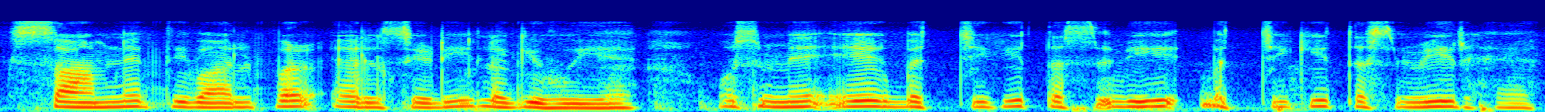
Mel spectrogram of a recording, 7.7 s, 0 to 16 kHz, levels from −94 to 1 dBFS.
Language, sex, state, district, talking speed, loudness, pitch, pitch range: Hindi, female, Uttar Pradesh, Saharanpur, 125 wpm, -19 LUFS, 170 Hz, 155-180 Hz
